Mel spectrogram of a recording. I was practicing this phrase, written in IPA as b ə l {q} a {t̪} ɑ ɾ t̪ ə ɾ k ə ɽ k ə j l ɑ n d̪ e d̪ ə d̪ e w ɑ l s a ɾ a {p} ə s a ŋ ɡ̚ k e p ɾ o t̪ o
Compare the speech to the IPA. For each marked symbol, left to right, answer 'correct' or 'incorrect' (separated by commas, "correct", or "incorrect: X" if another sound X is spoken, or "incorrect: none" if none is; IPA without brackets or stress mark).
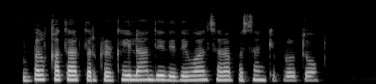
correct, correct, correct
